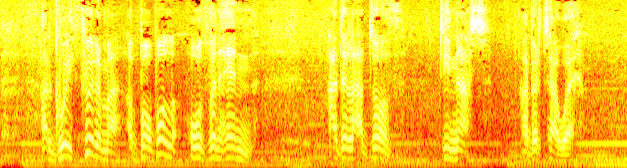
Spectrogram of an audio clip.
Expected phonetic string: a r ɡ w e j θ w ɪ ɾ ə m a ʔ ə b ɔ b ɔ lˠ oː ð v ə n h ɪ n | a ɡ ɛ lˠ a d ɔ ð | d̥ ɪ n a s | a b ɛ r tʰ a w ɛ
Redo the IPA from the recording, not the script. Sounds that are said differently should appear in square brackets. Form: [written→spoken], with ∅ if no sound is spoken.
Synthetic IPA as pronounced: a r ɡ w e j θ w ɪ ɾ ə m a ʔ ə b ɔ b ɔ lˠ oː ð v ə n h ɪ n | a [ɡ→d] ɛ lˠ a d ɔ ð | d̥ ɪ n a s | a b ɛ r tʰ a w ɛ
